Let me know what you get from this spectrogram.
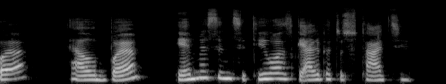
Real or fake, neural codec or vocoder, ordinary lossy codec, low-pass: real; none; AAC, 64 kbps; 14.4 kHz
